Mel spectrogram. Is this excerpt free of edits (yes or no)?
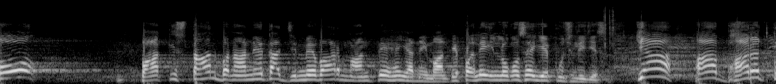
no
